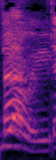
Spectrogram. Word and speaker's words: Bowie: Which is interesting, because my first question about him was, how do you pronounce his surname? – David Bowie. – Bowie, that's right. And how do you remember that? – You remember it like Joey. – Remember that it rhymes with Joey.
